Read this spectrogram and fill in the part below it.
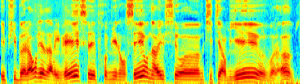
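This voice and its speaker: A man of medium pitch keeps his loudness very even, heard with audible room echo and noticeable background noise. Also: ordinary pitch variation, moderate pace. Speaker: fishing video host. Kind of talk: outdoor vlog commentary.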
